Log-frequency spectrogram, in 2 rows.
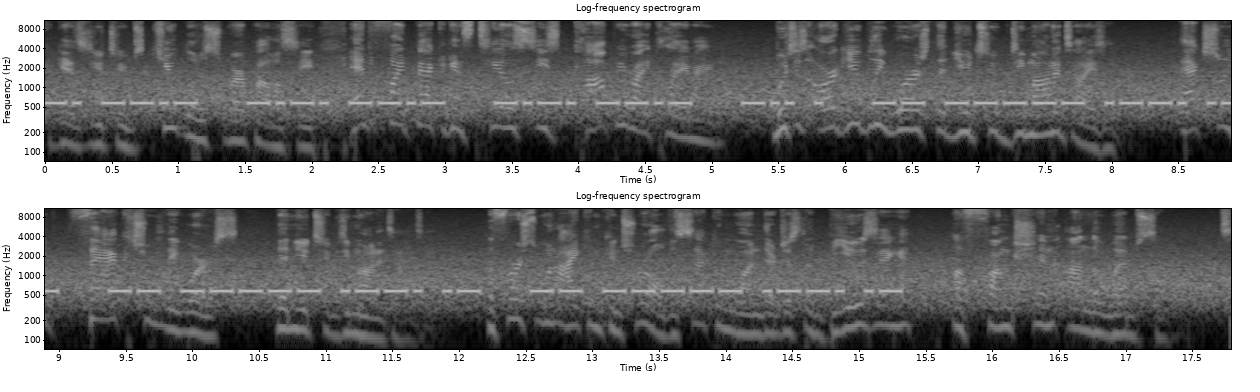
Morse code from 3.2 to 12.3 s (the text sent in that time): CQ DE M0PA M0PA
